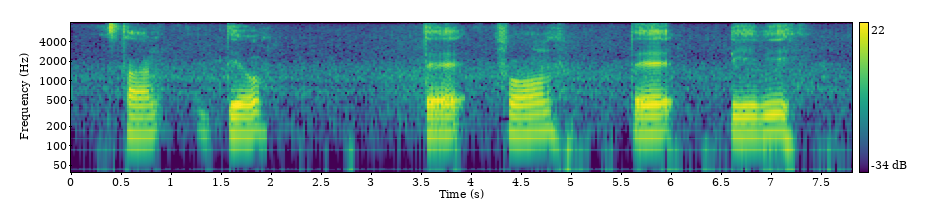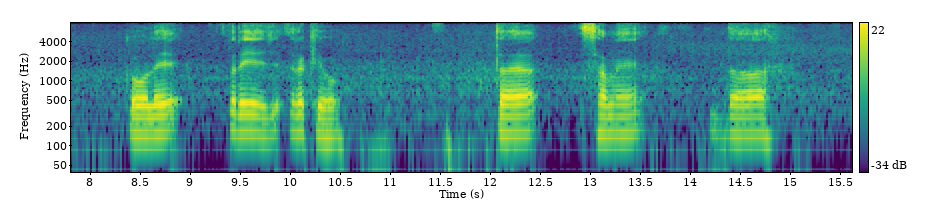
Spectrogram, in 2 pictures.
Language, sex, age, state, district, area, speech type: Dogri, male, 45-60, Jammu and Kashmir, Jammu, rural, spontaneous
